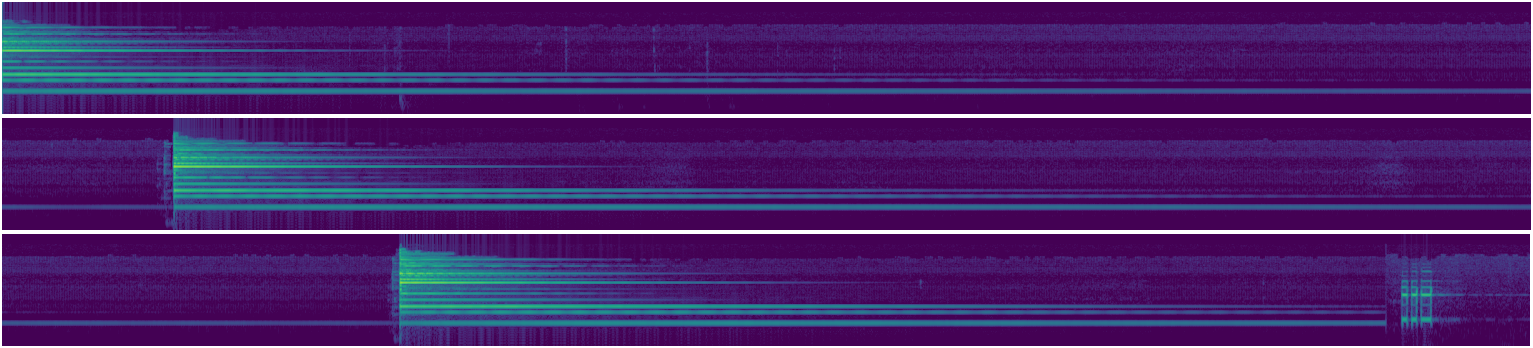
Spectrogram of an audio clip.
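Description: A fire department memorial bell is struck three times in honor of a fallen firefighter, each clear ringing strike evenly spaced and decaying slowly into silence, followed by a brief faint click at the end.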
